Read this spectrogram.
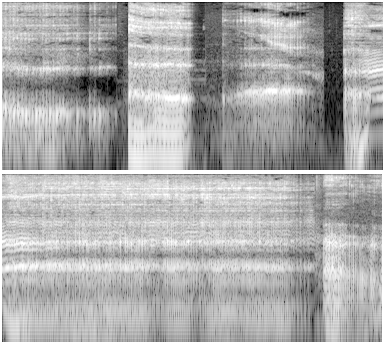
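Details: A short belch, then a long, drawn-out rumbling belch, with another starting at the end: burping.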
